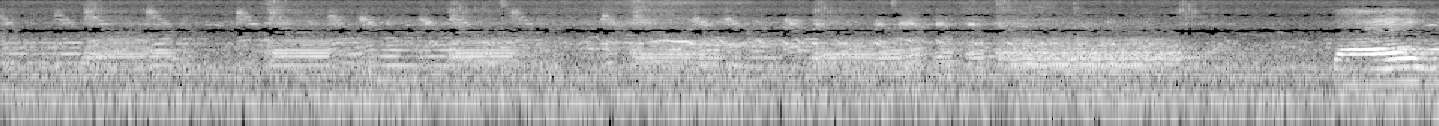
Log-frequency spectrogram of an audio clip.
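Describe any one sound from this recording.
Electronic music plays softly through a television loudspeaker.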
